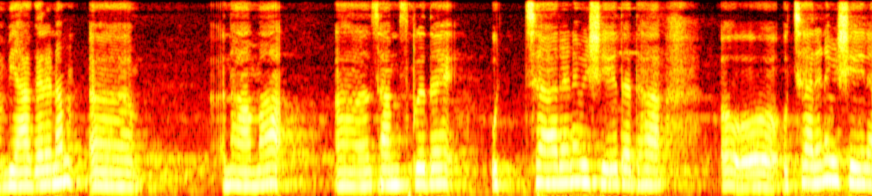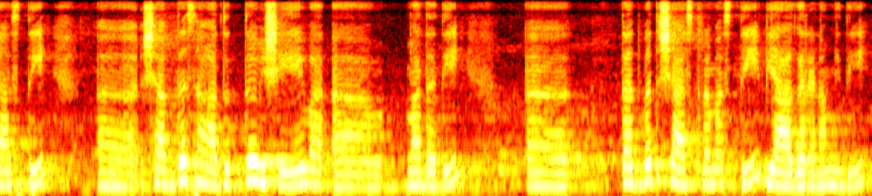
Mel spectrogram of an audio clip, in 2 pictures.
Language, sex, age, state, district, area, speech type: Sanskrit, female, 18-30, Kerala, Malappuram, urban, spontaneous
